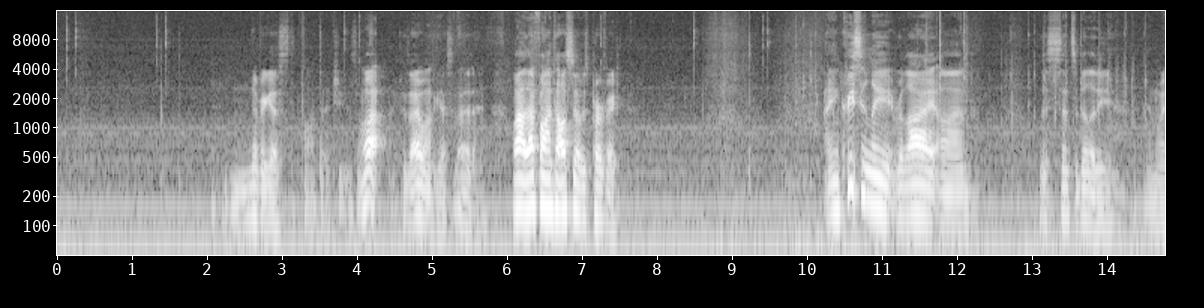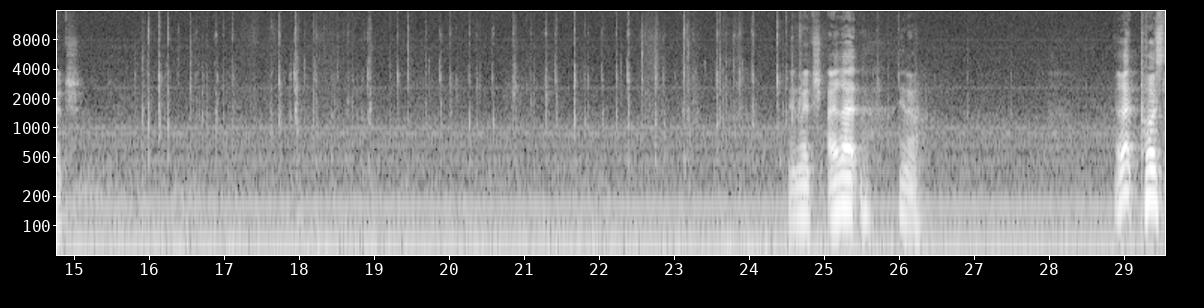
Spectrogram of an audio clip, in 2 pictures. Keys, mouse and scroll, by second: 0.2 click, 1.5 click, 3.8 click, 4.2 click, 8.5-9.5 drag, 10.3 Down, 11.7 Up, 11.9 Left, 13.1 Down, 13.9 Down, 14.1 Down, 14.3 Down, 15.9 ctrl+Right, 16.1 ctrl+Right, 16.7 Up, 17.0 shift+Right, 18.1 Right, 18.7 Up, 18.7 typing, 19.7 Up, 20.1 Left, 20.4 Left, 20.9 Down, 21.3 Down, 21.7 Up, 21.7 Right, 21.7 Left, 21.7 !, 21.9 Left, 22.3 Right, 22.8 BackSpace, 23.4 Right, 27.4 Up, 27.4 Right, 27.4 Left, 29.3 click.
